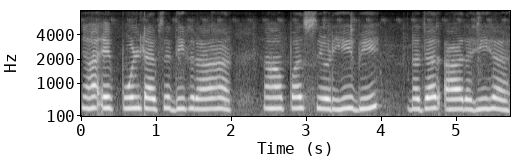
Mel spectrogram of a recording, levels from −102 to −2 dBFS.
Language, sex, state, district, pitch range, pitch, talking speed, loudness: Hindi, female, Chhattisgarh, Raipur, 280-305 Hz, 295 Hz, 165 wpm, -16 LUFS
